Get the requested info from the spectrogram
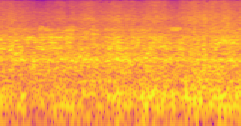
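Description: Steady road and engine noise inside the cabin of a moving vehicle.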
